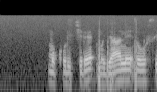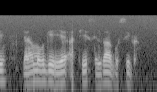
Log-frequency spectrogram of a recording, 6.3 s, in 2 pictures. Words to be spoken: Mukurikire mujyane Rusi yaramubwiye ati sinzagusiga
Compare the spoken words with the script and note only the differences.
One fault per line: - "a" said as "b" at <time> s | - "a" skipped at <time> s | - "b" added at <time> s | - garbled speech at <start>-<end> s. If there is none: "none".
none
